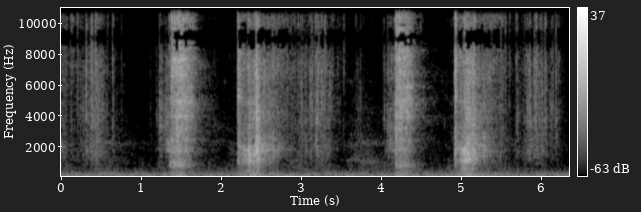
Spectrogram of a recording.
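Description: Raw green coffee beans scooped from a cloth bag and poured into the chamber of a home coffee roaster, rattling in four short bursts.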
